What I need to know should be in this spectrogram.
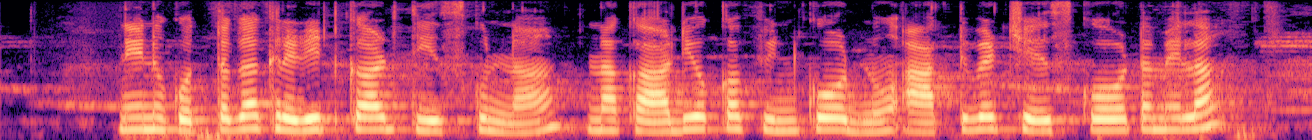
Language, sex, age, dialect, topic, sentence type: Telugu, female, 25-30, Utterandhra, banking, question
